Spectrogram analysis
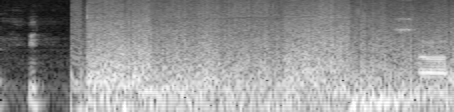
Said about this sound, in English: Gorf is no different. Your ship blowing up is actually, for some reason, it's very, very satisfying, even though that's something you don't want to see.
